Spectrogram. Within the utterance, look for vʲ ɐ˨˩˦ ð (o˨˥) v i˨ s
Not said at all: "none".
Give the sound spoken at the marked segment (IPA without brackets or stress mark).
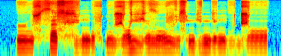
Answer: o˨˥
